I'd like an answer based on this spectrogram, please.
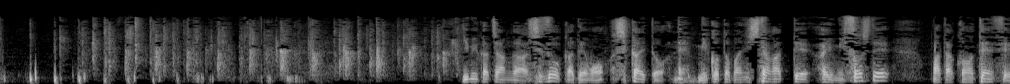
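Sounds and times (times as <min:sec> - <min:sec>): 
audience applause: 0:00.6 - 0:05.1
speech: 0:04.6 - 0:10.0.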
